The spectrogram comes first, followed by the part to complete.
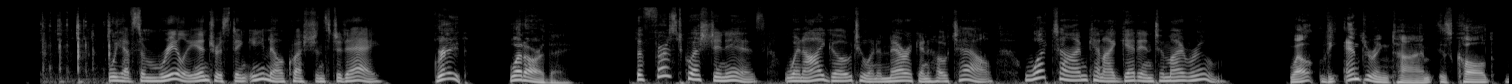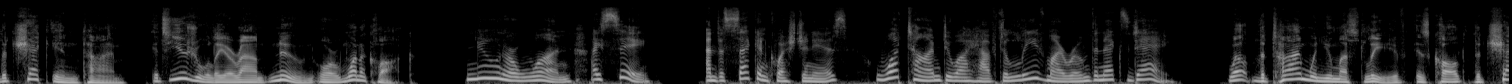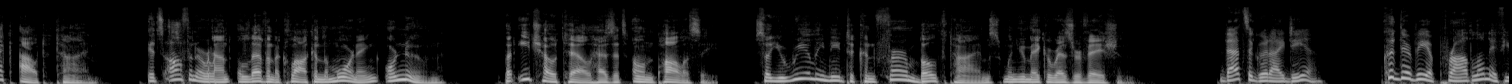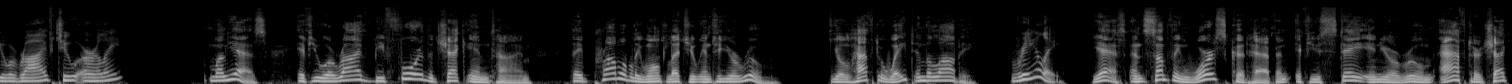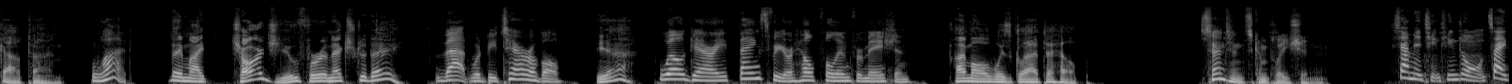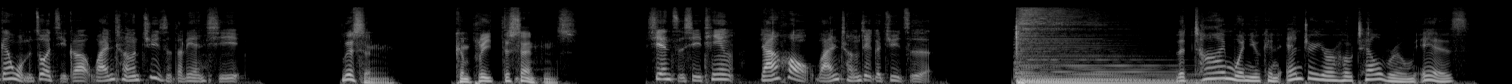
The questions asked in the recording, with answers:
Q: The time when you can enter your hotel room is...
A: The check-in time. The entering time is called the check-in time.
